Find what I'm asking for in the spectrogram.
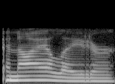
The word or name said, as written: annihilator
